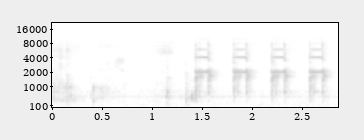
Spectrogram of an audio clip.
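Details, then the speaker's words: RC car ESC programmed without a card, low-voltage cutoff item; four evenly spaced high beeps, about three per second, in a quiet room show current 3.0 V per cell cutoff. ESC setting value four beeps. "so it beeps four times now that's the current setting so if i look at my table for like voltage cutoff and for four times it means that it's currently set to three volts per cell"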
